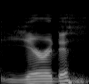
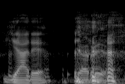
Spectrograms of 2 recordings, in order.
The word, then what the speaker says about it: Yareth: repeat that again for for the people that mispronounce it it's not yedith it's not yth it's yth all right let's go how are you yth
